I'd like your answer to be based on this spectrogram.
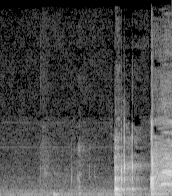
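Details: Two men in a burping contest: after quiet murmuring come two loud, rough, throaty belches.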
